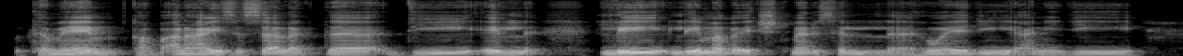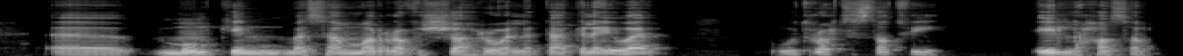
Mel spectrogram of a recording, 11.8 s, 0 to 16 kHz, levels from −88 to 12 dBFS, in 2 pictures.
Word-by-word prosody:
تمام، 95 Hz, +2 st, +2 dB
طب -, -, -9 dB
أنا 90 Hz, -, 0 dB
عايز 110 Hz, +4 st, +2 dB
أسألك 105 Hz, 0 st, -1 dB
ده 85 Hz, 0 st, 0 dB
دي 100 Hz, +5 st, -2 dB
ال 115 Hz, -2 st, -3 dB, 0.3 s
ليه 120 Hz, +7 st, +6 dB
ليه 115 Hz, +5 st, +3 dB
ما 130 Hz, -, +4 dB
بقيتش -, -, -1 dB
تمارس 110 Hz, -1 st, -4 dB
الهواية 90 Hz, +2 st, -2 dB
دي، 95 Hz, 0 st, -3 dB
يعني 80 Hz, -2 st, -5 dB
دي 85 Hz, +1 st, -5 dB, 0.5 s
آآ 75 Hz, 0 st, -2 dB
ممكن 95 Hz, -3 st, +3 dB
مثلًا 110 Hz, +1 st, 0 dB
مرّة 115 Hz, +3 st, +2 dB
في -, -, -11 dB
الشهر 120 Hz, -1 st, 0 dB
والّا 85 Hz, -1 st, 0 dB
بتاع -, -, -2 dB
تلاقي -, -, +2 dB
وقت، -, -, +2 dB, 0.5 s
وتروح 130 Hz, +13 st, -3 dB
تصطاد 145 Hz, -2 st, -4 dB
فيه. 140 Hz, -4 st, -5 dB, 0.5 s
إيه -, -, +8 dB
اللي 130 Hz, -2 st, +1 dB
حصل؟ 120 Hz, 0 st, -4 dB
100 Hz, 165 wpm, -24 LUFS, 90-120 Hz, 0.5 s, إيه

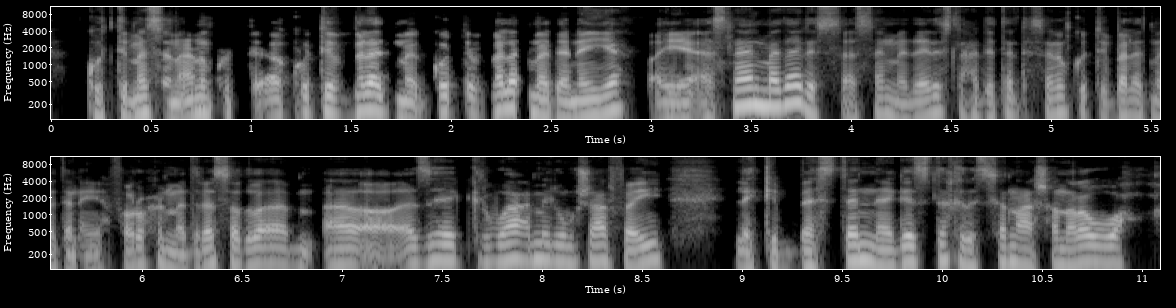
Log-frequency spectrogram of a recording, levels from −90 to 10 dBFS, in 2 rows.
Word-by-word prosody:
كنت -, -, -4 dB
مثلًا 125 Hz, -4 st, +2 dB
أنا 135 Hz, +3 st, +2 dB
كنت -, -, -10 dB
آه -, -, +3 dB
كنت 140 Hz, +2 st, -2 dB
في 135 Hz, -, +3 dB
بلد 150 Hz, +1 st, +7 dB
م 110 Hz, -, +2 dB
كنت 145 Hz, -1 st, 0 dB
في 120 Hz, -, -10 dB
بلد 170 Hz, +2 st, +6 dB
مدنية 120 Hz, +5 st, +2 dB
هي 105 Hz, +1 st, +1 dB
أثناء 185 Hz, +1 st, +4 dB
المدارس، 195 Hz, +3 st, +4 dB
أثناء 130 Hz, -, -6 dB
المدارس 115 Hz, +7 st, -3 dB
لحد 115 Hz, -1 st, -7 dB
تالتة 125 Hz, +3 st, -9 dB
ثانوي 135 Hz, +3 st, -4 dB
كنت -, -, -10 dB
في 110 Hz, -, -8 dB
بلد 115 Hz, +1 st, -2 dB
مدنية. 90 Hz, -3 st, -7 dB
فاروح 130 Hz, -, -4 dB
المدرسة 125 Hz, +4 st, -1 dB
بقى 130 Hz, 0 st, 0 dB, 0.2 s
آآ 125 Hz, +1 st, +1 dB
أذاكر 145 Hz, 0 st, -2 dB
وأعمل 155 Hz, 0 st, +1 dB
ومش 145 Hz, +1 st, -2 dB
عارف 145 Hz, -4 st, 0 dB
إيه، 145 Hz, +6 st, +1 dB, 0.4 s
لكن 115 Hz, +1 st, -3 dB
باستنّى 140 Hz, +4 st, +1 dB
أجازة 140 Hz, +3 st, +1 dB
آخر 145 Hz, -4 st, -2 dB
السَنة 130 Hz, +3 st, -2 dB
عشان 125 Hz, 0 st, -1 dB
أروّح 140 Hz, +1 st, +2 dB
130 Hz, 220 wpm, -24 LUFS, 120-145 Hz, 0.4 s, بلد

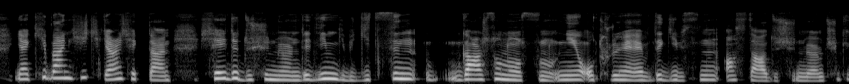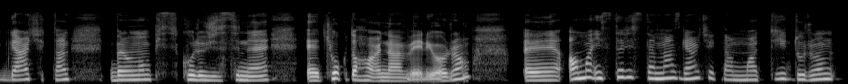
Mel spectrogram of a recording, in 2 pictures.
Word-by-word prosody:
Ya, 245 Hz, -2 st, +1 dB
ki 325 Hz, +6 st, -5 dB
ben 295 Hz, 0 st, +4 dB
hiç 320 Hz, +4 st, -7 dB
gerçekten 235 Hz, -4 st, -1 dB, 0.3 s
şey 275 Hz, +1 st, +2 dB
de 285 Hz, -7 st, +2 dB
düşünmüyorum, 210 Hz, -2 st, -1 dB
dediğim 235 Hz, +5 st, +3 dB
gibi, 190 Hz, -5 st, -7 dB
"Gitsin, 250 Hz, +5 st, +1 dB
ımm, 245 Hz, +3 st, -9 dB
garson 230 Hz, +1 st, +3 dB
olsun. 200 Hz, -1 st, -3 dB
Niye 215 Hz, 0 st, +1 dB
oturuyor 210 Hz, +1 st, -2 dB
evde?" 195 Hz, +1 st, 0 dB
gibisini 210 Hz, +1 st, -7 dB
asla 195 Hz, -4 st, -3 dB
düşünmüyorum. 170 Hz, +1 st, -7 dB
Çünkü 235 Hz, +2 st, -15 dB
gerçekten 220 Hz, +1 st, -1 dB, 0.4 s
ben 210 Hz, +2 st, +4 dB
onun 220 Hz, +2 st, +2 dB
psikolojisine, 200 Hz, -1 st, 0 dB, 0.4 s
eee, 180 Hz, 0 st, +7 dB
çok 265 Hz, -4 st, +3 dB
daha 195 Hz, -5 st, +3 dB
önem 165 Hz, -1 st, +1 dB
veriyorum. 240 Hz, -, +3 dB, 0.6 s
Eee, 190 Hz, +1 st, +4 dB
ama 280 Hz, +7 st, +6 dB
ister 290 Hz, +4 st, +1 dB
istemez 290 Hz, -3 st, +1 dB
gerçekten 260 Hz, -4 st, -3 dB
maddi 215 Hz, +4 st, -4 dB
durum 230 Hz, +2 st, +1 dB
215 Hz, 130 wpm, -23 LUFS, 200-255 Hz, 0.6 s, eee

